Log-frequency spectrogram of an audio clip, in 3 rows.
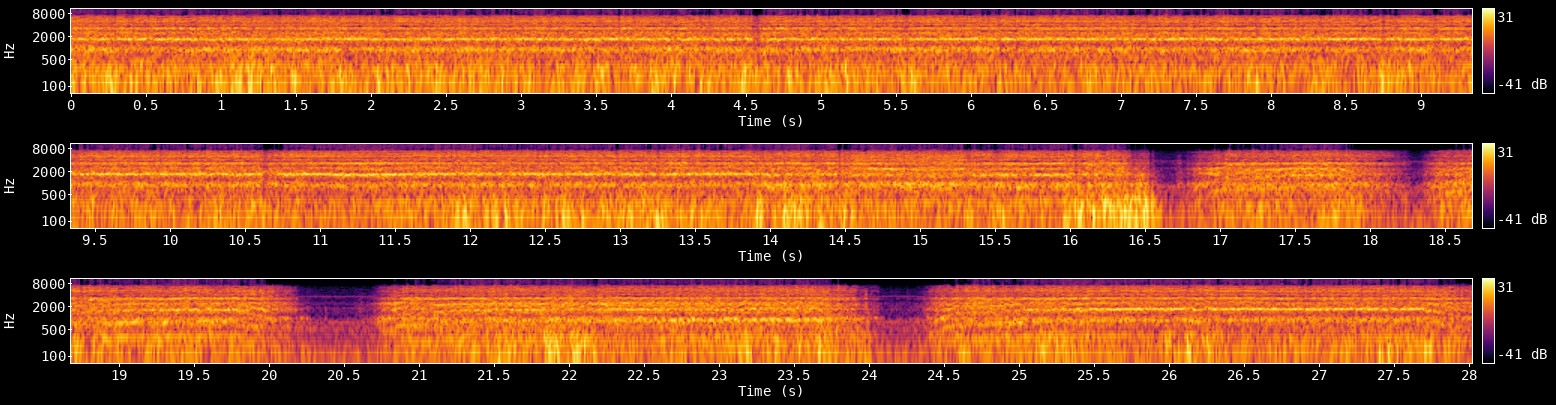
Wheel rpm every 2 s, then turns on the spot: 230, 230, 230, 230, 230, 230, 230, 220, 130, 130, 120, 190, 150, 210.
none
